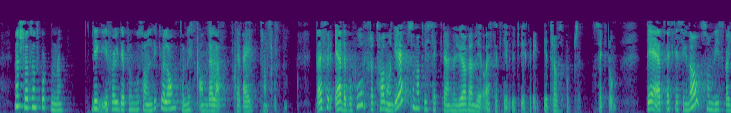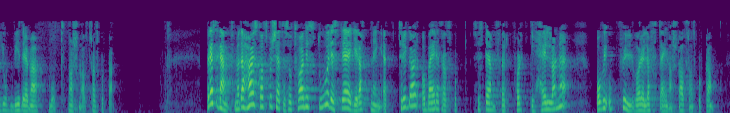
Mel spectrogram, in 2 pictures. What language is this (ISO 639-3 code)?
nob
